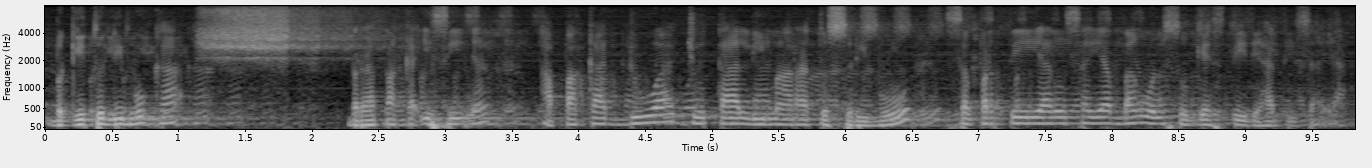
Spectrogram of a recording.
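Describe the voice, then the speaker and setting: A man's voice: mid-range voice, unhurried, crowd noise. A man preaching a storytelling sermon at a religious gathering, with a Malaysian Malay accent, animatedly acting out the voices of the people in his story. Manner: animated, acts out voices of mother and others. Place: religious gathering with a live audience.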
